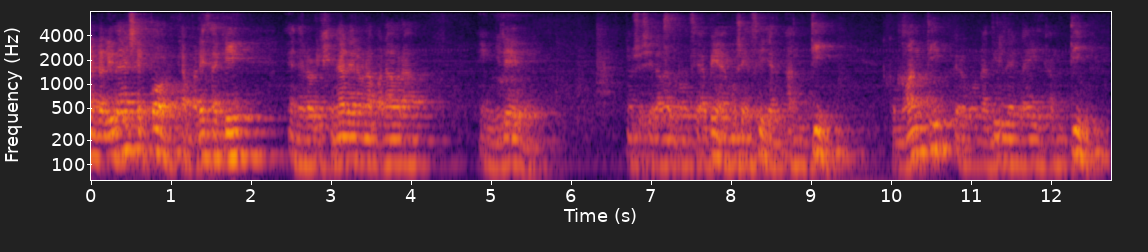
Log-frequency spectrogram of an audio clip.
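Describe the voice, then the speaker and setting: A man preaching an expository sermon, measured and slowing to stress key words. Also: on the low side, darkish tone. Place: church hall. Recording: echoey hall from far off, faint noise.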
